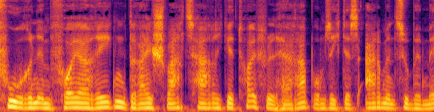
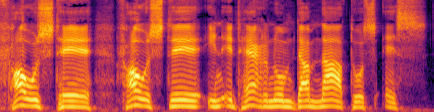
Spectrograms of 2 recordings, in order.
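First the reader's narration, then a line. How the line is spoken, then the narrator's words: Thunderous voice from above. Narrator (German): Von oben ruft eine Donnerstimme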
